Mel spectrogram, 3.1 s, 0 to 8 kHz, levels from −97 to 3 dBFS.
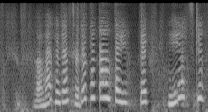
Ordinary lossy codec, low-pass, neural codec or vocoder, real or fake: none; 7.2 kHz; codec, 16 kHz, 0.5 kbps, FreqCodec, smaller model; fake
